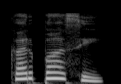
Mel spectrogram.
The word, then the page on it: ಕೂರ್ಪಾಸ: kannada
